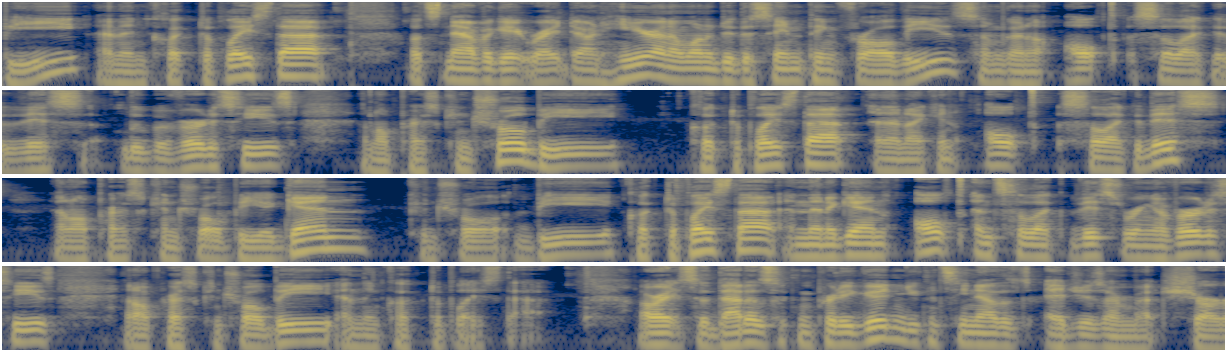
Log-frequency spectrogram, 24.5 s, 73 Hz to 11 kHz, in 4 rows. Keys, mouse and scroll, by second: 0.8 scroll down 4, 1.0-2.2 middle drag, 2.2-2.5 scroll up 3, 6.2 alt+right click, 7.0-7.9 scroll up 1, 8.1 ctrl+b, 11.4-14.5 alt+right drag, 14.5 ctrl+b, 16.0-17.3 middle drag, 17.3-18.5 alt+right drag, 18.5 ctrl+b, 20.7 Tab, 20.8 scroll down 3, 21.0 middle click, 21.2 scroll up 1, 21.3-21.8 scroll down 7, 21.8 middle click, 22.4-23.3 scroll up 7, 23.3 scroll down 4, 23.5-24.4 middle drag.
